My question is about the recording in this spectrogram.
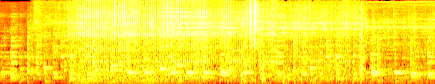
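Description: A bright electronic tune plays along with the whir of a toy crane game's small motor and gears as the claw moves, the mechanical noise strongest from about a second in until near the end, with a sharp click partway through.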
